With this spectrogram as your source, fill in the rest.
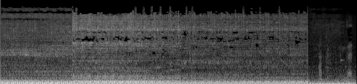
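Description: A car engine rumbles deeply at idle.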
